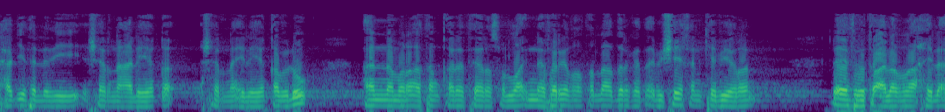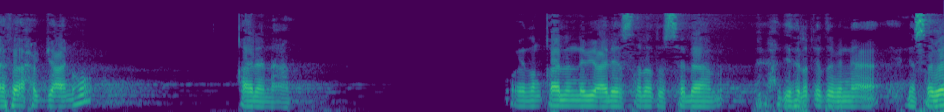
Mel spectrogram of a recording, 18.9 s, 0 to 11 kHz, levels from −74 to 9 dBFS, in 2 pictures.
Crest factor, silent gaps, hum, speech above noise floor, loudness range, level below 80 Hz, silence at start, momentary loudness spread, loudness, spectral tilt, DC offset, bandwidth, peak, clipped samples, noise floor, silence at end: 18 dB; none; none; over 69 dB; 9 LU; -48 dBFS; 0 s; 14 LU; -22 LUFS; -4.5 dB/octave; under 0.1%; 8 kHz; -6 dBFS; under 0.1%; under -90 dBFS; 0 s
